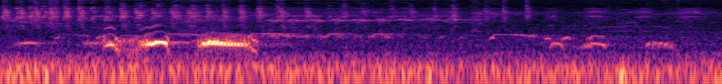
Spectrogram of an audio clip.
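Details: Decoy-session spotted dove in Thailand. Two loud, rounded coos in quick succession are followed by weaker, fading coo notes and faint high chirping in the background.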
